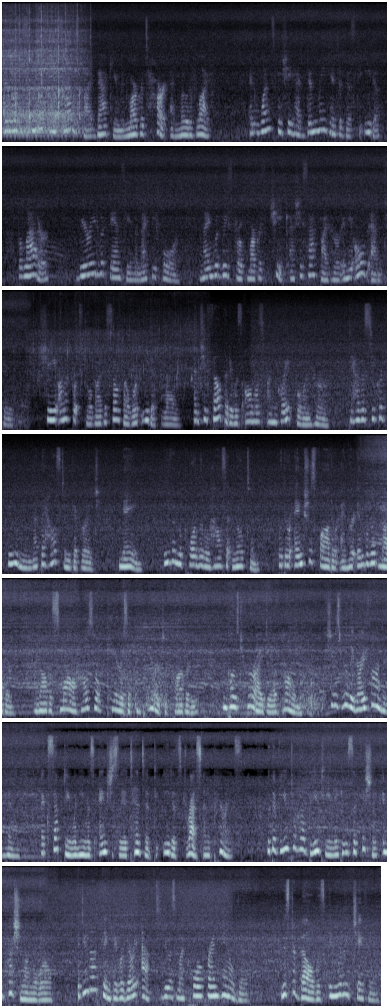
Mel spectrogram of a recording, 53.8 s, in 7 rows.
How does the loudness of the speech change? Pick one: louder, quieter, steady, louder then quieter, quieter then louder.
louder.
